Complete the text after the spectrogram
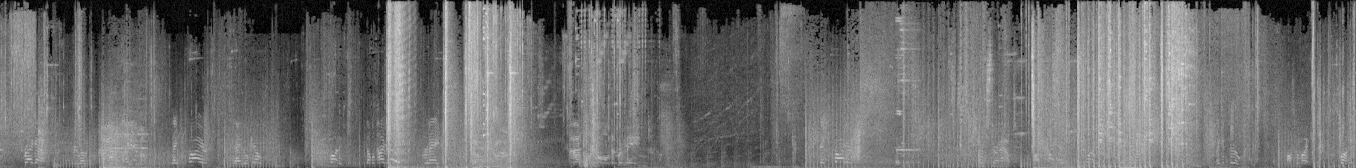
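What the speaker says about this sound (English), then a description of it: "I'm taking shots. I'm under fire." Repeated bursts of gunfire in the battle royale game Apex Legends, sharp shots and rapid volleys spread through the clip at close range, with a player's voice talking intermittently over the fighting.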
